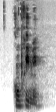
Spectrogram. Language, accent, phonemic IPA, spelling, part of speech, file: French, France, /kɔ̃.pʁi.me/, comprimer, verb, LL-Q150 (fra)-comprimer.wav
- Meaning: to compress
